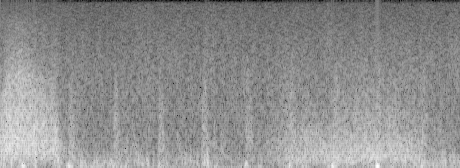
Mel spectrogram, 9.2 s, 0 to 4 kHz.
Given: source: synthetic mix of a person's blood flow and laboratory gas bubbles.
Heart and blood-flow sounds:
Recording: Doppler ultrasound of blood flow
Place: subclavian vein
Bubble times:
no bubbles
From the record:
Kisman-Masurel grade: 000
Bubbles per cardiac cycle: 0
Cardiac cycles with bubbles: 0%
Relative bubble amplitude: no bubbles discernible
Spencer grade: 0 (complete lack of bubble signals)

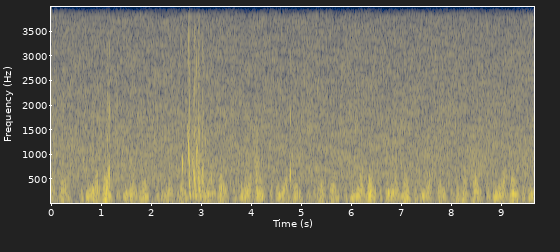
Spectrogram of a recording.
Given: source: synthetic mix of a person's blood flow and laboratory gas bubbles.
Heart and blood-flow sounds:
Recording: Doppler ultrasound of blood flow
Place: precordium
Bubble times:
1.07-1.21 s: bubbles
2.58-2.67 s: bubbles
2.70-3.11 s: bubbles
4.06-4.18 s: bubbles
4.75-4.81 s: bubbles
From the record:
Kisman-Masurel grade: 123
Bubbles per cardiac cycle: 1 to 2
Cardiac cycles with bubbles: 10 to 50%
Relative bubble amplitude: loud (0.450 to 0.775)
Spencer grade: 2 (many but less than half of the cardiac periods contain bubble signals, singularly or in groups)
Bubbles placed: anywhere in the cardiac cycle

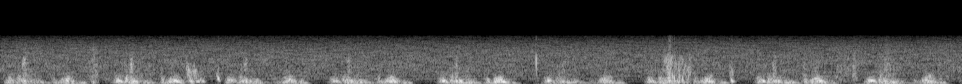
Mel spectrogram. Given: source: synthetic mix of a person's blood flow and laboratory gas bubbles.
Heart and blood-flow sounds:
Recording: Doppler ultrasound of blood flow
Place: precordium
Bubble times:
1.83-2.06 s: bubbles
2.14-2.23 s: bubbles
5.33-5.40 s: bubbles
6.62-6.94 s: bubbles
7.27-7.37 s: bubbles
From the record:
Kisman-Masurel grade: 123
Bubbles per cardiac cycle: 1 to 2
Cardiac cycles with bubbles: 10 to 50%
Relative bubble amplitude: loud (0.450 to 0.775)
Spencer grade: 2 (many but less than half of the cardiac periods contain bubble signals, singularly or in groups)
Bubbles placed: only in the low amplitude regions of the cardiac cycle

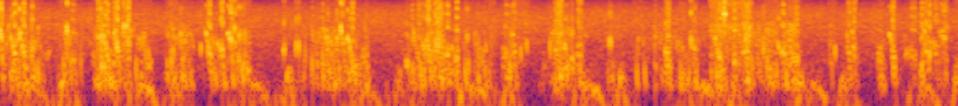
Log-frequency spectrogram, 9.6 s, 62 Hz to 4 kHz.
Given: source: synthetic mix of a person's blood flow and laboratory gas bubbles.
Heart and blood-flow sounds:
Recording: Doppler ultrasound of blood flow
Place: precordium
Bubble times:
0.00-1.56 s: bubbles
1.64-2.53 s: bubbles
2.80-2.88 s: bubbles
2.92-3.71 s: bubbles
4.04-4.96 s: bubbles
5.01-5.30 s: bubbles
5.37-5.90 s: bubbles
6.05-6.21 s: bubbles
6.33-7.02 s: bubbles
7.09-8.07 s: bubbles
8.28-8.39 s: bubbles
8.45-8.60 s: bubbles
8.75-9.48 s: bubbles
9.53-9.59 s: bubbles
From the record:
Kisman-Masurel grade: 444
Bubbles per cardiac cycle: continuous sound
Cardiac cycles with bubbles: 100%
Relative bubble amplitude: maximal (0.775 to 0.999)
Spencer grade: 4 (maximum detectable bubble signal sounding continuously throughout systole and diastole of every cardiac period, and overriding the amplitude of the normal cardiac signals)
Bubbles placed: anywhere in the cardiac cycle

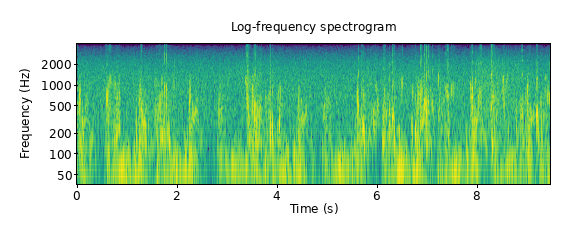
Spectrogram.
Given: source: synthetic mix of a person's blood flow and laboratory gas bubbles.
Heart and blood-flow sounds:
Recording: Doppler ultrasound of blood flow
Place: precordium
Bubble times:
0.00-0.04 s: bubbles
0.54-0.88 s: bubbles
1.14-1.41 s: bubbles
1.46-1.98 s: bubbles
3.34-3.69 s: bubbles
3.79-4.10 s: bubbles
5.58-5.78 s: bubbles
5.84-6.04 s: bubbles
6.08-6.53 s: bubbles
6.65-7.57 s: bubbles
7.83-8.13 s: bubbles
8.24-8.38 s: bubbles
8.46-8.63 s: bubbles
8.76-9.08 s: bubbles
9.14-9.48 s: bubbles
From the record:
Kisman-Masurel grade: 233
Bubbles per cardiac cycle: several, 3 to 8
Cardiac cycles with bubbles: 50 to 99%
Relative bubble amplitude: loud (0.450 to 0.775)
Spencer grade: 3 (all of the cardiac periods contain showers or single bubble signals, but not dominating or overriding the cardiac motion signals)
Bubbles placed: anywhere in the cardiac cycle

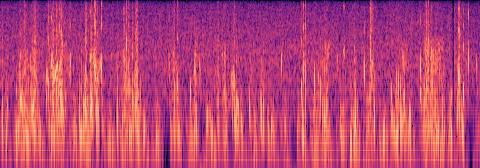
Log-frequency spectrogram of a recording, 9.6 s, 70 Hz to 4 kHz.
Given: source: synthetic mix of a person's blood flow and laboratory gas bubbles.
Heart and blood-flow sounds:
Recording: Doppler ultrasound of blood flow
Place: precordium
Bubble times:
0.01-0.18 s: bubbles
0.28-0.80 s: bubbles
0.89-1.45 s: bubbles
1.55-2.12 s: bubbles
2.31-2.85 s: bubbles
3.35-3.60 s: bubbles
3.78-4.04 s: bubbles
4.32-4.91 s: bubbles
4.97-5.06 s: bubbles
5.17-5.32 s: bubbles
5.58-5.67 s: bubbles
5.99-6.14 s: bubbles
6.24-6.63 s: bubbles
6.73-6.78 s: bubbles
6.85-6.93 s: bubbles
7.06-7.18 s: bubbles
7.24-7.33 s: bubbles
7.37-7.54 s: bubbles
7.76-8.25 s: bubbles
8.37-8.92 s: bubbles
9.10-9.31 s: bubbles
9.34-9.41 s: bubbles
9.51-9.58 s: bubbles
From the record:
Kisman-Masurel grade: 243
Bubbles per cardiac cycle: several, 3 to 8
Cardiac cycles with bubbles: 100%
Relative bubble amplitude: loud (0.450 to 0.775)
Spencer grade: 3 (all of the cardiac periods contain showers or single bubble signals, but not dominating or overriding the cardiac motion signals)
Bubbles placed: anywhere in the cardiac cycle

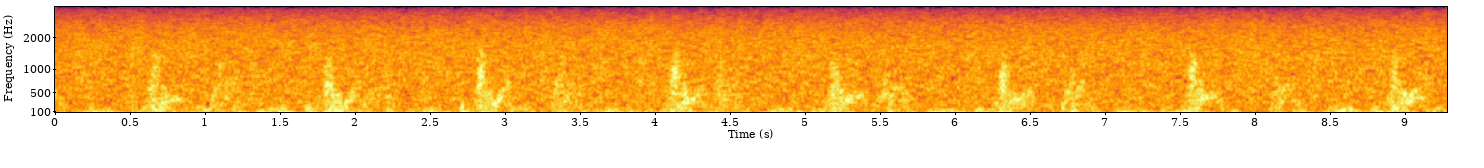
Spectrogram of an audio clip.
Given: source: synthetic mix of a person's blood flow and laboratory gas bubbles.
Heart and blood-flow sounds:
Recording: Doppler ultrasound of blood flow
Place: precordium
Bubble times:
6.67-6.84 s: bubbles
From the record:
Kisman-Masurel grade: 111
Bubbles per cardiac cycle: 1 to 2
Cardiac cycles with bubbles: 1 to 10%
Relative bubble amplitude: barely perceptible (0.100 to 0.250)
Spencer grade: 1 (occasional bubble signal discernible with the cardiac motion signal, with majority of cardiac periods free of bubbles)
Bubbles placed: anywhere in the cardiac cycle

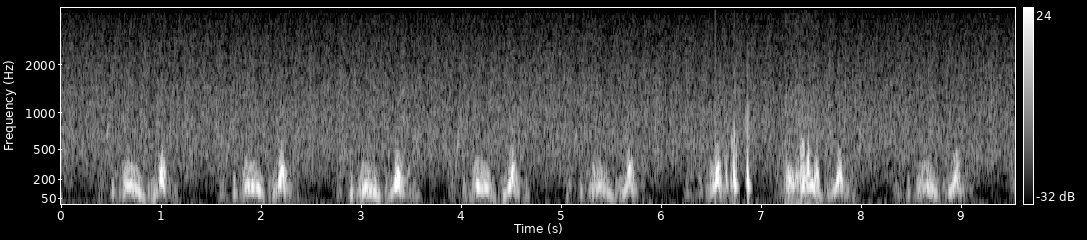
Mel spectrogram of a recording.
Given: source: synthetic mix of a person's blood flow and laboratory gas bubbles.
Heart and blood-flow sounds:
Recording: Doppler ultrasound of blood flow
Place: precordium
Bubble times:
6.62-6.79 s: bubbles
6.84-6.92 s: bubbles
7.24-7.61 s: bubbles
From the record:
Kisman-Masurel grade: 223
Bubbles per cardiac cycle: several, 3 to 8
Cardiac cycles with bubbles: 10 to 50%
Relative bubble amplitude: loud (0.450 to 0.775)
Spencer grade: 2 (many but less than half of the cardiac periods contain bubble signals, singularly or in groups)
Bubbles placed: only in the low amplitude regions of the cardiac cycle

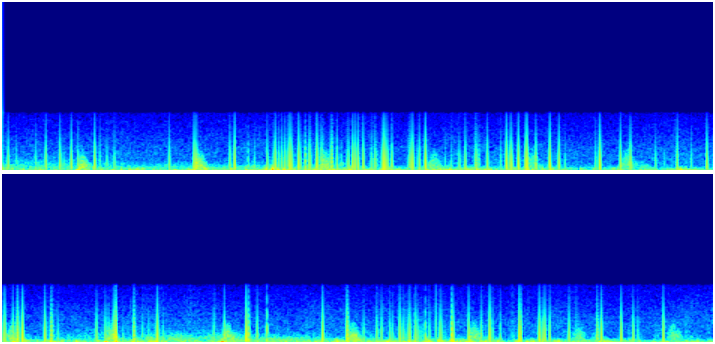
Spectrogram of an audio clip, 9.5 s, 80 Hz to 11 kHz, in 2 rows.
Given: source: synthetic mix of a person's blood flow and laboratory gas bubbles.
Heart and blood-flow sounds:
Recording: Doppler ultrasound of blood flow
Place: subclavian vein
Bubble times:
no bubbles
From the record:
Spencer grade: 0 (complete lack of bubble signals)

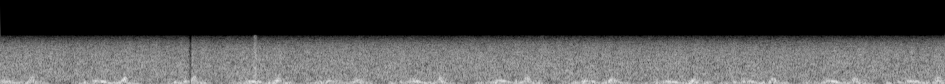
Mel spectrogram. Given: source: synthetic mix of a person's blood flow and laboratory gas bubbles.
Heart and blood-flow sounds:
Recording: Doppler ultrasound of blood flow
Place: precordium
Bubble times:
5.41-5.45 s: bubbles
From the record:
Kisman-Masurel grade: 111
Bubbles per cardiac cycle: 1 to 2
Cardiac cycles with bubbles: 1 to 10%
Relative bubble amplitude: barely perceptible (0.100 to 0.250)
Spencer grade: 1 (occasional bubble signal discernible with the cardiac motion signal, with majority of cardiac periods free of bubbles)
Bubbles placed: anywhere in the cardiac cycle

